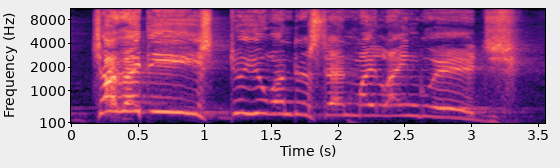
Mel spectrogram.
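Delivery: very loud, very high, eager and enthusiastic. Retelling how the teacher called out to a dozing student: imitating Guru Govinda Maharaj speaking loudly. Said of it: "speaking very enthusiastically and loudly".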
